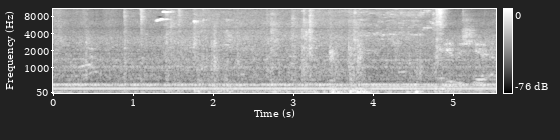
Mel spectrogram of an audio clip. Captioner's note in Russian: закрытие дверей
